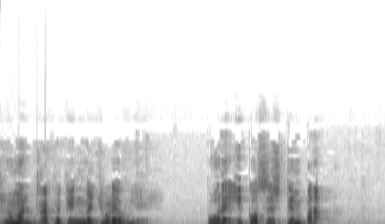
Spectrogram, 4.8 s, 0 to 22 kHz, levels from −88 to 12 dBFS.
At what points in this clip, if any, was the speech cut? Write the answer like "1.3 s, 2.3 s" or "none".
none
